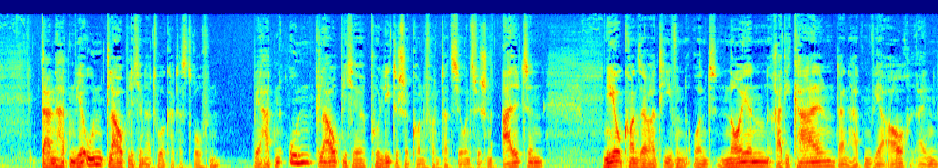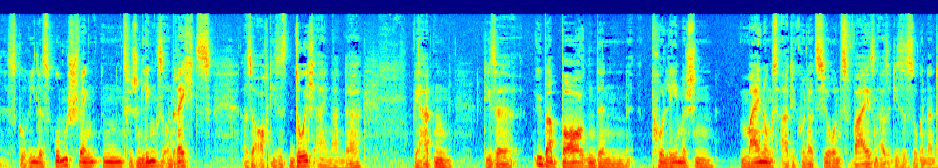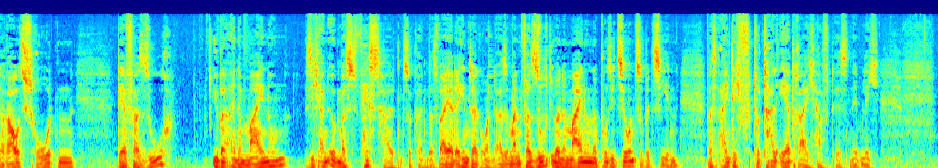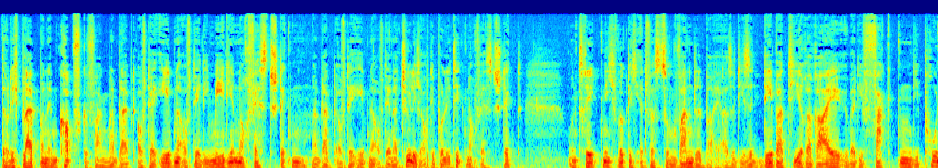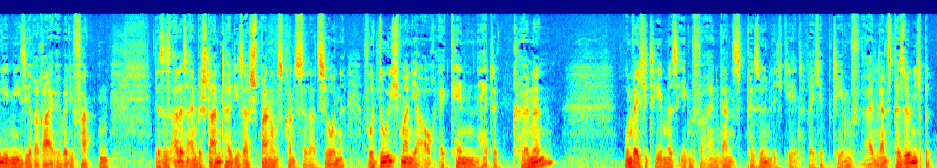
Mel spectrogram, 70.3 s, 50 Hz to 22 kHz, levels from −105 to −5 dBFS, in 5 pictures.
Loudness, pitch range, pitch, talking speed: -22 LUFS, 75-95 Hz, 85 Hz, 130 wpm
